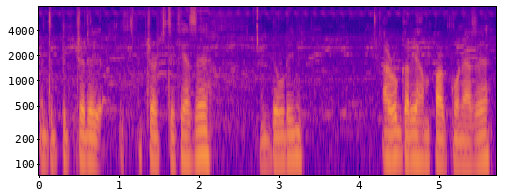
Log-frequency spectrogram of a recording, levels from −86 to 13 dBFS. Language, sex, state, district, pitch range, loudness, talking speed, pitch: Nagamese, male, Nagaland, Dimapur, 105-115 Hz, -21 LUFS, 135 wpm, 110 Hz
